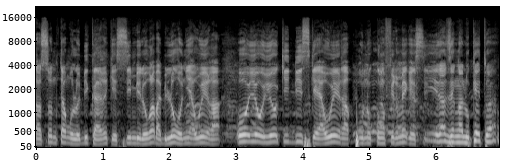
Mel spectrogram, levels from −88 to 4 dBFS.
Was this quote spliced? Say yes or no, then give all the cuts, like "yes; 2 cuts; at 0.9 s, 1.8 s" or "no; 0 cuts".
no; 0 cuts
